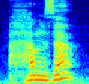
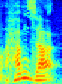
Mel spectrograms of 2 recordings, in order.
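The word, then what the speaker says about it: همزة: name is Hamza but the sound that it's going to produce is an a sound like a now let's look at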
